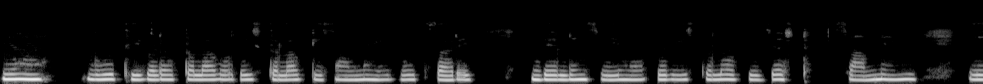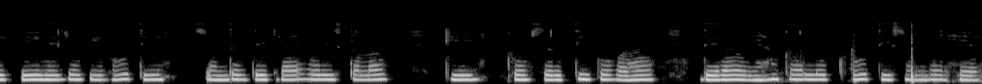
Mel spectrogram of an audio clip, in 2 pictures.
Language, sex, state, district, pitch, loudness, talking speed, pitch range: Hindi, female, Bihar, Jahanabad, 220 Hz, -16 LUFS, 155 wpm, 215-225 Hz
